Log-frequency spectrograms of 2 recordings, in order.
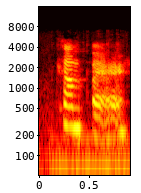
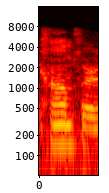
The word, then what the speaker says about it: Compher: with stay first have i been saying your last name correctly comfort i think you said it right i think i say like comfort or something like that i'm trying to sound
